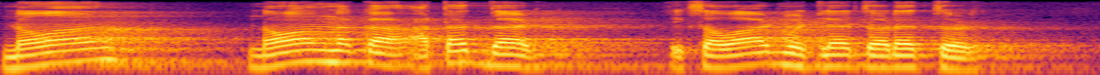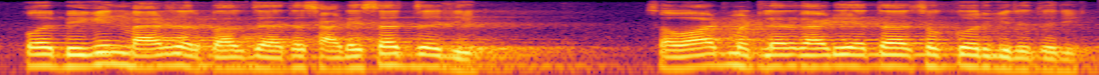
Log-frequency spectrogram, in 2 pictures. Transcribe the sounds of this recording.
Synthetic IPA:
nəʋãŋ | nəʋãŋɡnəkaa̰t̪at̪̚d̪aɽ | eksəʋaɽm̤əʈljaɾt͡səɽat̪̚t͡səɽ | pəɾbeɡinbʱaeɾd͡zəɾpak̚d͡zajat̪asaɽesat̪̚d͡zali | səʋaʈm̤əʈljaɾɡaɽijat̪asəkəɾɡilet̪əɾi

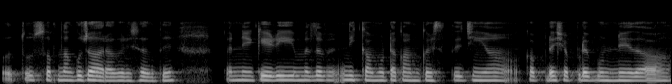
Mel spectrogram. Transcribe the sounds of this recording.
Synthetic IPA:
t̪ʊsəbnaːɡʊzaːɾaːkəɾiːsəkd̪eː | kəneːkeːɽiːmət̪ləbnɪkaːmoːʈaːkəmkəɾsə̥k̚d̪eːd͡ʒijãːkəpɽeːʃəpɽeːbʊnːeːd̪a̰ː

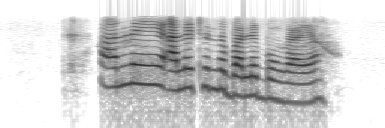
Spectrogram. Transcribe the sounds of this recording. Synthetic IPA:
alɛalẽʈʰend̪obalɛbʊŋɡaːja

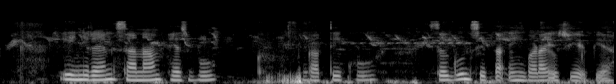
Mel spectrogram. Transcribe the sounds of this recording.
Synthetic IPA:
iɲɾɛnsanampʰɛsbuk | ɡat̪ikusəɡunsit̪aʔiɲbaɽajut͡ʃijəʔbɛja

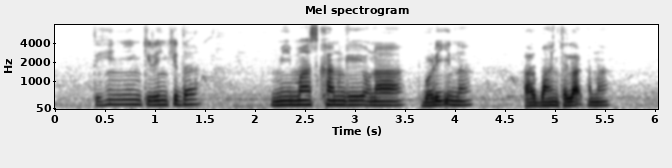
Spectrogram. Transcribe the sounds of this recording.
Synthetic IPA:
t̪iɦiɲiɲkiɾiɲkɛd̪a | mimaskʰanɡɛɔnabəɽiʔnaː | ɾbaŋt͡ʃala̰ʔkana

